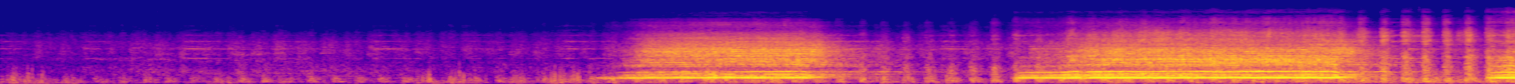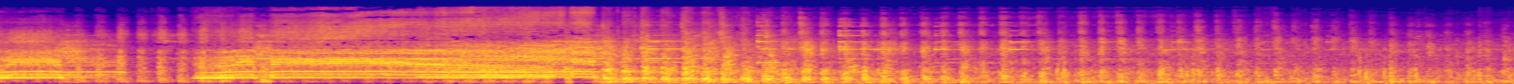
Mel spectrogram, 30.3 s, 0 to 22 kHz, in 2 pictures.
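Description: Steam whistle of CN 89, a 2-6-0 steam locomotive, blowing the grade-crossing signal: long, long, short, long, with the crossing bell ringing faintly before it. After the last blast the locomotive and its coaches roll past close by, a loud steady rumble of wheels on rail.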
